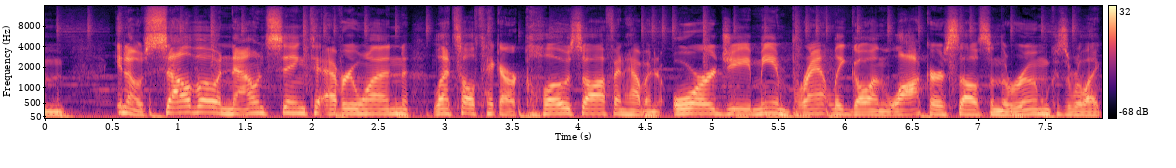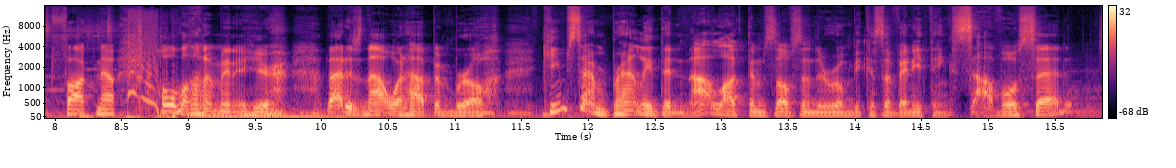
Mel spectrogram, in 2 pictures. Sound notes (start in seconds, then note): 11.1 chuckles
